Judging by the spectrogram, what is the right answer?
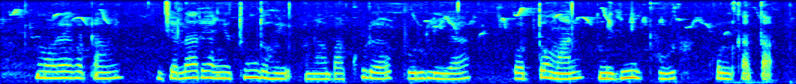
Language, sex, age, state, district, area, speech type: Santali, female, 30-45, West Bengal, Paschim Bardhaman, urban, spontaneous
